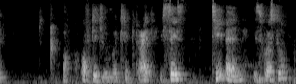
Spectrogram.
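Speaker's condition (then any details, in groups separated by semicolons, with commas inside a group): No condition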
